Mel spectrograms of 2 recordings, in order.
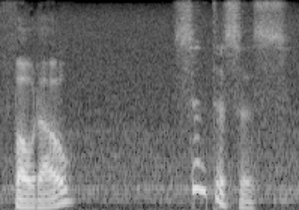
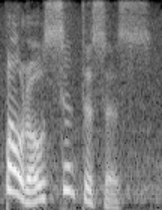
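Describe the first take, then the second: First: It is said faster in two parts. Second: It is said fast as one whole word. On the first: "Say it with me a little faster" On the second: "Now say it faster and all together"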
